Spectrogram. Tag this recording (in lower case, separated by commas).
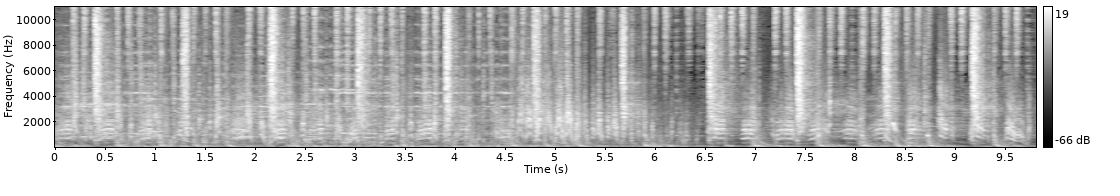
music, scratching (performance technique), hip hop music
